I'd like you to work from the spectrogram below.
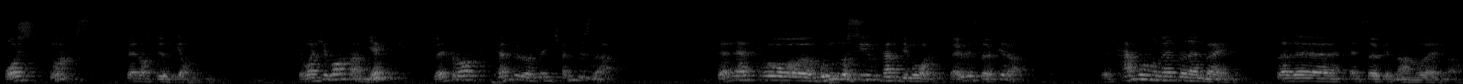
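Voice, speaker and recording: A man with a fairly high voice preaches a sermon, spinning scripture into a lively story and checking in with the congregation through rhetorical questions. He stands well back from the microphone. His words ring through a very reverberant hall. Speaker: lay preacher. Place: prayer house hall. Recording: very echoey hall, far from the mic.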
